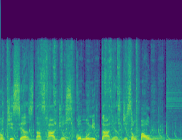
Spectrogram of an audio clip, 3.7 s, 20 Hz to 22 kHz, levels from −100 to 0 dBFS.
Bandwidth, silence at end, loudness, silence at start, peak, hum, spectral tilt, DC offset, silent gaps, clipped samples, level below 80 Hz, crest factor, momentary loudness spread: 16 kHz; 0 s; -15 LUFS; 0 s; -2 dBFS; none; -4.5 dB/octave; under 0.1%; none; under 0.1%; -36 dBFS; 14 dB; 5 LU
